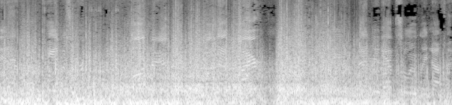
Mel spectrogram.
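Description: Wind buffeting the microphone: a loud, gusty low rumble that largely covers a man's voice.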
